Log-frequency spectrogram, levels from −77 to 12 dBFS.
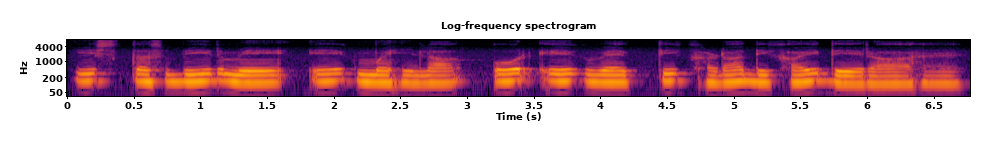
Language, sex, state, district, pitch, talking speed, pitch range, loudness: Hindi, male, Uttar Pradesh, Saharanpur, 135 Hz, 115 wpm, 130-145 Hz, -15 LUFS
